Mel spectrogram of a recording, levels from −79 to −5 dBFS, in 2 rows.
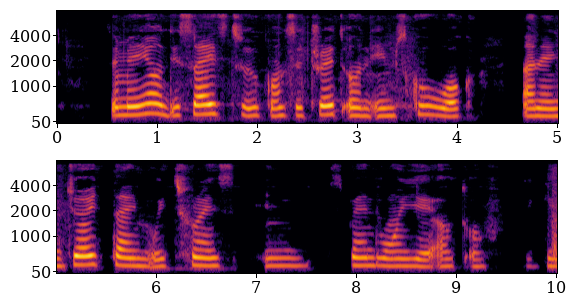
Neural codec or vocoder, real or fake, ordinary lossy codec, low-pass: none; real; MP3, 48 kbps; 7.2 kHz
